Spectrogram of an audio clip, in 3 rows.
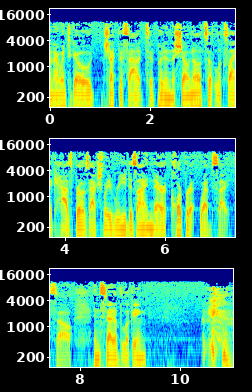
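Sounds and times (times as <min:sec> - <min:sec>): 
speech: 0:00.0 - 0:09.4, 0:10.4 - 0:11.0
sneeze: 0:10.5 - 0:11.0.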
